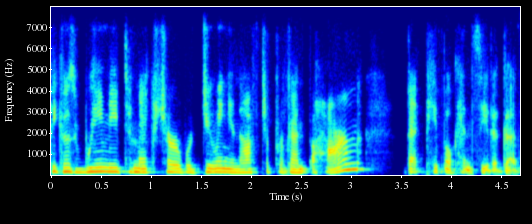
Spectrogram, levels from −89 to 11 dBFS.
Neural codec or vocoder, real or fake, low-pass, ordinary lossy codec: codec, 16 kHz, 4 kbps, X-Codec, HuBERT features, trained on general audio; fake; 7.2 kHz; Opus, 24 kbps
